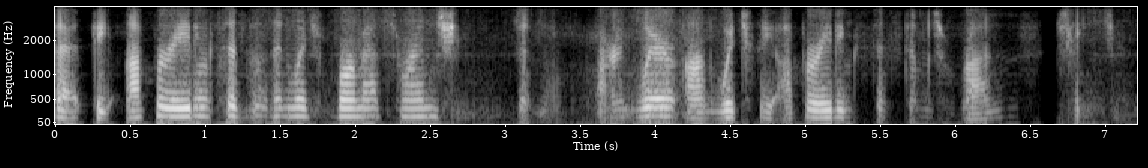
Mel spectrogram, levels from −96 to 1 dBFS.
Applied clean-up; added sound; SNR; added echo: neural separator model SepFormer WHAMR!.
